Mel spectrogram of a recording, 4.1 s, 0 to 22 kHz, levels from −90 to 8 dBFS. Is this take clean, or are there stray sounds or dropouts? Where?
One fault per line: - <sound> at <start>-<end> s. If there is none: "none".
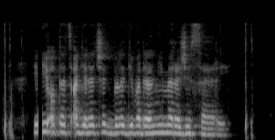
- dropout at 0.6-0.6 s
